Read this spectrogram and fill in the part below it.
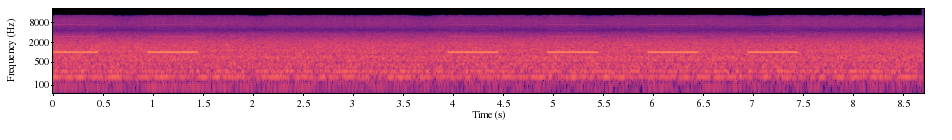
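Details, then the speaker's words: HP dc7600 SFF desktop at power-on: half-second high beeps, two, a pause, then four, over fan hiss; POST error code, which owner reads as possibly a power supply problem, not confirmed. "so let's listen to that beat coat again [Music] it's for so from what I read may be thought of for is a power supply problem"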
